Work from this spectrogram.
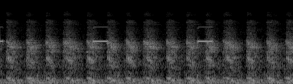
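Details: Isuzu D-Max cranking: rhythmic starter churning at three to four beats a second, never fires; codes for EGR closed position performance and camshaft position, scan shows no engine speed with high rail pressure; cam/crank sync suspected; crank no start.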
